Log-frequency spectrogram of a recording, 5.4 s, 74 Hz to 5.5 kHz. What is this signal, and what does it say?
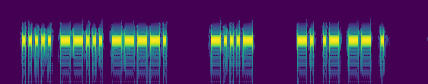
Morse code, heard as a keyed tone, about 30 wpm, 700 Hz. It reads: 579 <BT> NAME
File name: UK MASTER QSOs TRAINING / 30WPM / UK MASTER QSOs 0031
